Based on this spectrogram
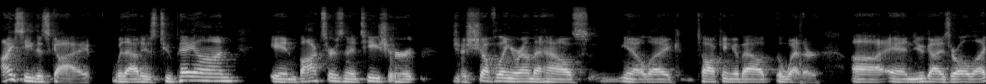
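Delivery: plain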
